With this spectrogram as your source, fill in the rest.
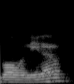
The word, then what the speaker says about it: Bolognino: Hi, my name is Bolognino, and the G is silent.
